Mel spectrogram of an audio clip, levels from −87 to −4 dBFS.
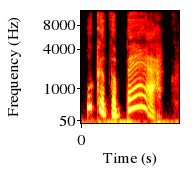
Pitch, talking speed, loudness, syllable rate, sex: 265 Hz, 245 wpm, -18 LUFS, 5.3 syllables/s, female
